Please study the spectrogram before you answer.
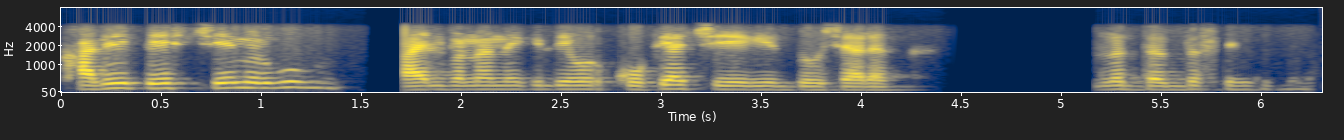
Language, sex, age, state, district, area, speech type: Hindi, male, 18-30, Madhya Pradesh, Ujjain, urban, conversation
